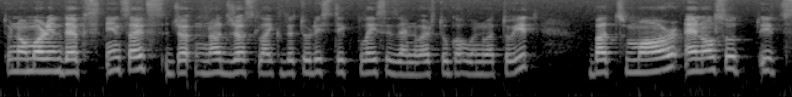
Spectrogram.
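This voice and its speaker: A woman's voice: medium pitch, mellow. A woman in her twenties from Tunisia, a volunteer who talks earnestly about what connects people. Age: 20s.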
